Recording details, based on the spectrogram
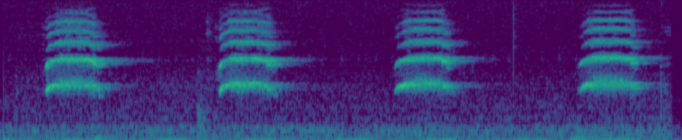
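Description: A kiwi gives four shrill, screechy whistled calls rich in overtones, spaced about every second and a half, over a faint low hum.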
